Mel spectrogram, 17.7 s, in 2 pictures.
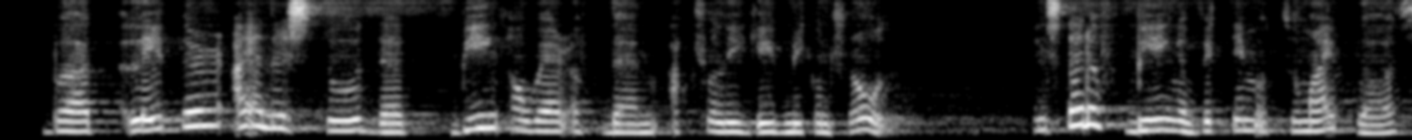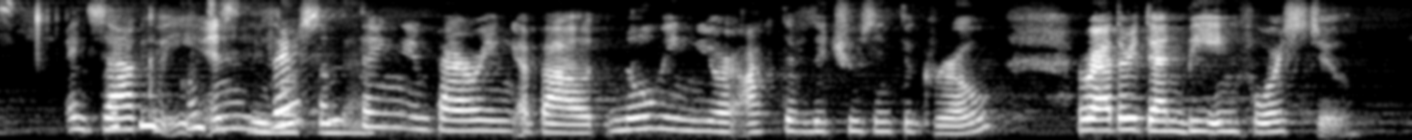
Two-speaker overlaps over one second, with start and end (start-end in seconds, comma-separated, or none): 9.5-11.2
